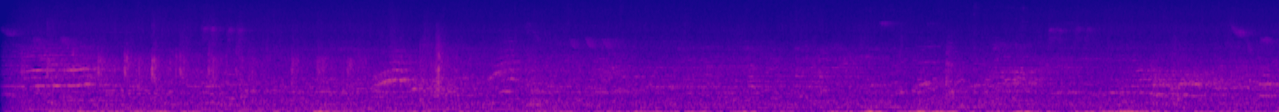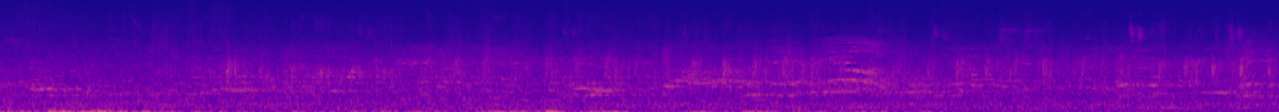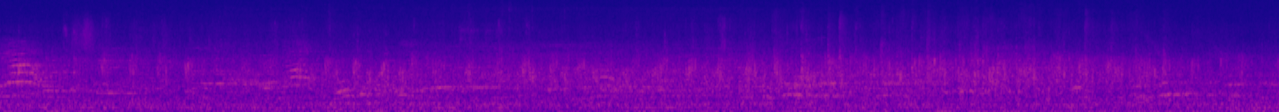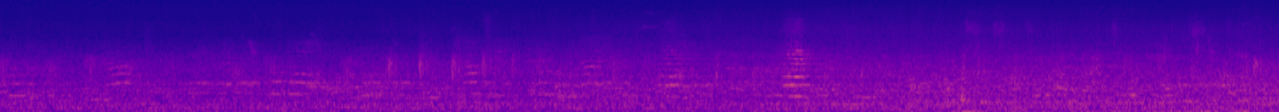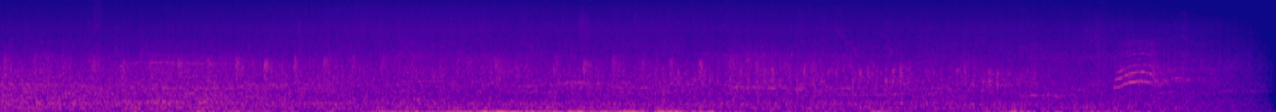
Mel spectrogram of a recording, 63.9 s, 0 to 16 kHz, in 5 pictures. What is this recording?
Marathon Winter 2017 -Relaxed State
People running the marathon. Other people cheering them up via clapping, children shouting, birds chirping, greek music to cheer the runners. It's a mix of all these sounds. Recorded via ZOOM H6, XY120
marathon, cheering, people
